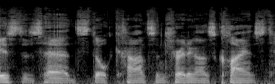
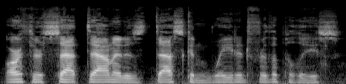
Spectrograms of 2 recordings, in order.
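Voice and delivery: plain reading voice

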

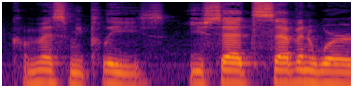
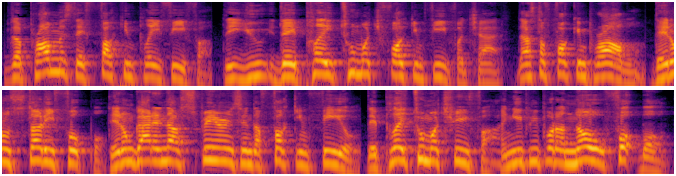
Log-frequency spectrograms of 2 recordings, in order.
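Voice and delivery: angry rant; 6 semitones higher, 6 dB louder than usual. Real, not acted. Manager raging to Chad about players who only play fifa, loud and furious. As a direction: vent at them, building fury.

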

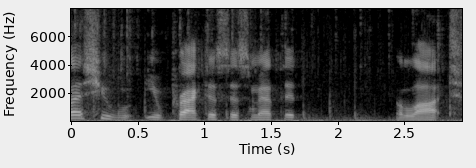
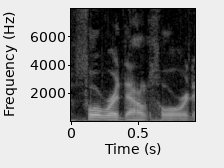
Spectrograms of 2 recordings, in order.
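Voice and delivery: forward, down, forward in one unbroken run; run-together wrong example. Shown as a demonstration. Player showing viewers the unwanted inputs, run together. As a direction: say the three inputs straight through without pauses. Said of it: "that's not what we want".

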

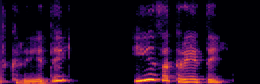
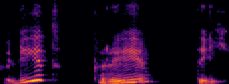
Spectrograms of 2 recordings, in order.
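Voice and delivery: Відкритий drawn out, each syllable set apart; much slower than usual. Shown as a demonstration. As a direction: split Відкритий slowly into syllables. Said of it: "на склади можна ділити ще і ось так". (Відкритий повільно, по складах)

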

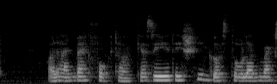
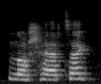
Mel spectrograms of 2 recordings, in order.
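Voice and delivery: raised, louder address from an unseen voice; megszólító hang; 6 semitones higher, 7 dB louder, slower than usual. A narrator's reading. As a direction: hail the prince, pitched up and loud. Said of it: "szólt a hang". (megemelt hangú, erős megszólítás)

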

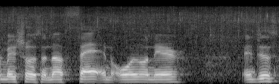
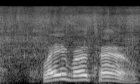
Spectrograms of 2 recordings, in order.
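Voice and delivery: drawn-out flavor; 5 semitones higher, much slower than usual. Acted. Announcing flavor with relish.

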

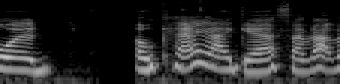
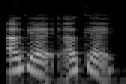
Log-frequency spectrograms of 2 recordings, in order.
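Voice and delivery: ordinary delivery

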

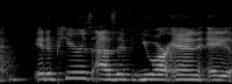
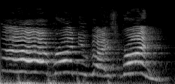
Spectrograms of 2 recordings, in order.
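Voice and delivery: shriek, then high yelled warning; screaming in fright; 12 dB louder, slower than usual. Real, not acted. Player urging friends away from the rat, panicked screaming. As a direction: scream for everyone to flee.

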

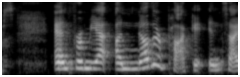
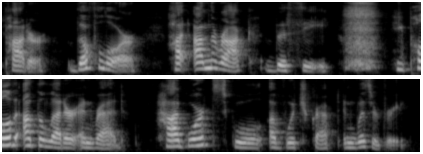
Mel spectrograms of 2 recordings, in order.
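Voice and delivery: usual speaking voice

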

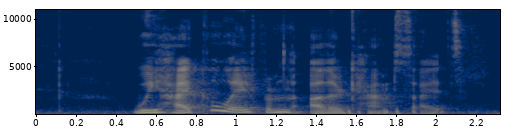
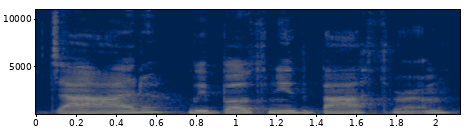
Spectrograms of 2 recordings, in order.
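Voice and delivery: usual speaking voice

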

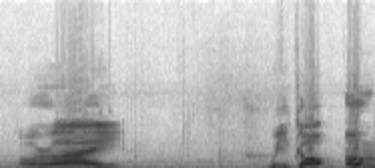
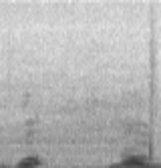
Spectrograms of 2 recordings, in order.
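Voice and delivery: ordinary delivery

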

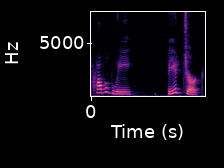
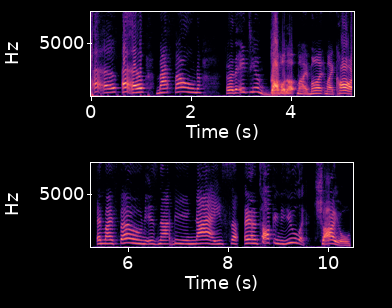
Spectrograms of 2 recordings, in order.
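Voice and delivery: mocking helpless old man; 5 semitones higher, 6 dB louder than usual. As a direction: ham up a helpless old man who can't work his phone. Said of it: "was like".

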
